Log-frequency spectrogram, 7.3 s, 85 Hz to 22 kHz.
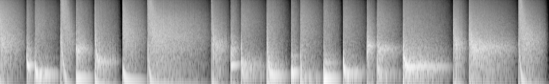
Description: ms20 raw snares

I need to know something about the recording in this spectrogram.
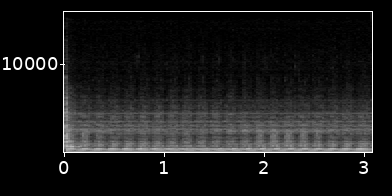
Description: DRAWBAR VIB, Synth and Organ; InVision Interactive; Keith Emerson; 4DRAWBAR+VIB

